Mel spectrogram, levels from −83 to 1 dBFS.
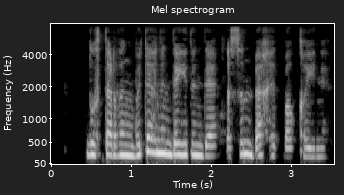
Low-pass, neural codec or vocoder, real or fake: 7.2 kHz; none; real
